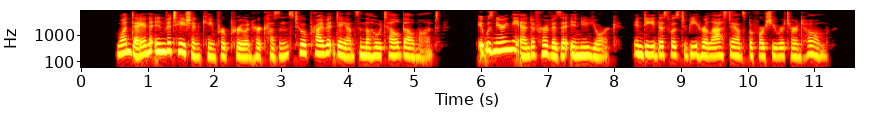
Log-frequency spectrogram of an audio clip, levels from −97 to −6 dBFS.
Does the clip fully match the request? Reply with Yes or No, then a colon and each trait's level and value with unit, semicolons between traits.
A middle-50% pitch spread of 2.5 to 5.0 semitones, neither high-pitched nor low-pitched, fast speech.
Yes: average, 3.6 semitones; medium, 180 Hz; fast, 215 wpm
